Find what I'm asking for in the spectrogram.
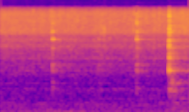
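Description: Sliced shallots and ginger sizzling in a hot pan, a steady soft hiss with a few brief stirring scrapes and one sharper clink near the end, close and quiet with no talk.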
